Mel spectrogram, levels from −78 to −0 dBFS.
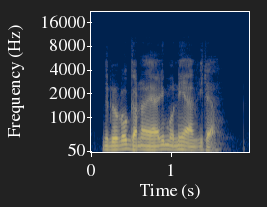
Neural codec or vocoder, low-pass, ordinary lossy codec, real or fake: codec, 44.1 kHz, 2.6 kbps, DAC; 10.8 kHz; none; fake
